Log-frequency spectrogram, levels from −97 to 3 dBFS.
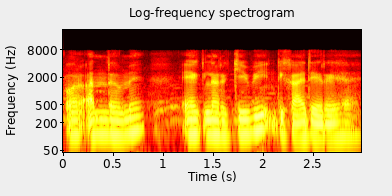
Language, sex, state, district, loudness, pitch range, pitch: Hindi, male, Arunachal Pradesh, Papum Pare, -16 LUFS, 105-120 Hz, 115 Hz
